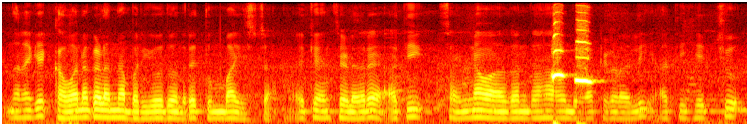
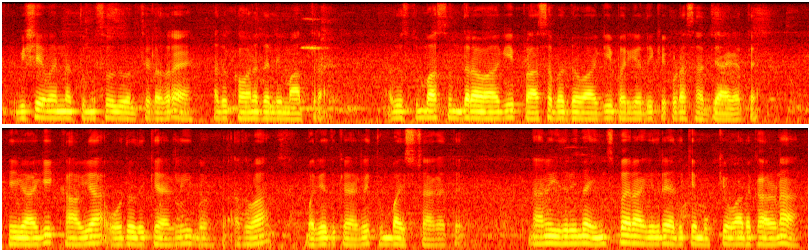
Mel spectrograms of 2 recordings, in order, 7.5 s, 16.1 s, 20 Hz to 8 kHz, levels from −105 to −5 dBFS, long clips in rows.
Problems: background sounds at intervals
